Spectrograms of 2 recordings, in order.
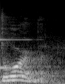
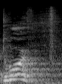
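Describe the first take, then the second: First: The final f sound is dropped. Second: The final f sound is clearly pronounced. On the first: The speaker calls it wrong. "Otherwise they think it's dwarf" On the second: The speaker calls it right. "you've got to enunciate the word dwarf. Get the F out there"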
